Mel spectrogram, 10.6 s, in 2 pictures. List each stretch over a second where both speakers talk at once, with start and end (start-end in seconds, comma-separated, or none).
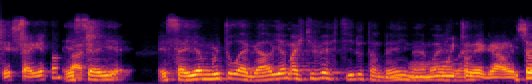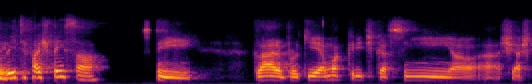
3.8-5.6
